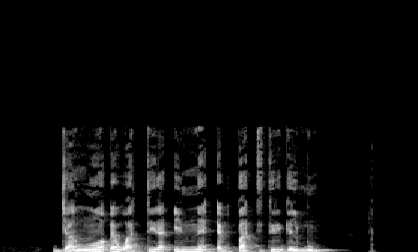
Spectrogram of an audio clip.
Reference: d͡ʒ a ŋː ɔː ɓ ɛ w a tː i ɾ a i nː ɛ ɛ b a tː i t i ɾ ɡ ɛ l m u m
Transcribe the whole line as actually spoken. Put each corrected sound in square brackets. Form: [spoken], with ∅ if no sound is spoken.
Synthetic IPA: d͡ʒ a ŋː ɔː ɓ ɛ w a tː i ɾ a i nː ɛ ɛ b a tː i t i ɾ ɡ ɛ l m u m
